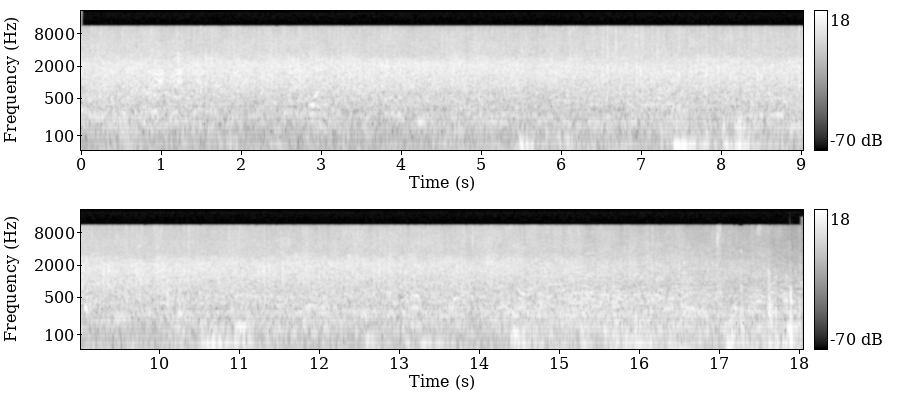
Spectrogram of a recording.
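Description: A large audience applauds steadily in a big echoing hall.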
